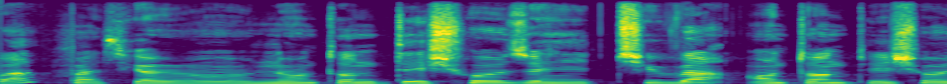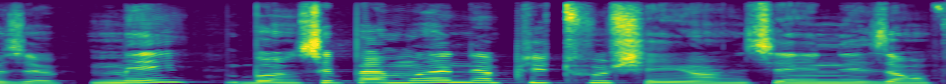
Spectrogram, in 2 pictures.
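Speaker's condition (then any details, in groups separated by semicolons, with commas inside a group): Cerebral palsy; affects left side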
